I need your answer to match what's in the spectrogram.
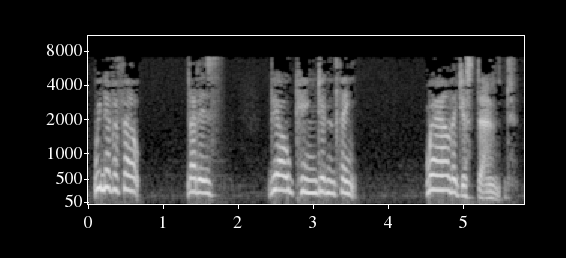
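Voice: medium pitch, big pitch swings, slow, darkish tone, dry recording, lo-fi sound, voice pushed up. A narrator playing a flustered, nervous chamberlain. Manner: flustered, stammering. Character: nervous, fumbling male chamberlain.

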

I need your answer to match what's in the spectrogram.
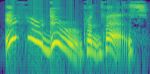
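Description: A woman plays a haughty, cruel Duchess in an audiobook, issuing clipped, imperious commands. The voice is husky and highly varied in pitch, with an impatient menace, on a slightly dull, dry recording. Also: huge pitch swings, extremely slow, warm tone, no echo, exaggerated voice. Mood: cold menace. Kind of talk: audiobook character voice.

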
